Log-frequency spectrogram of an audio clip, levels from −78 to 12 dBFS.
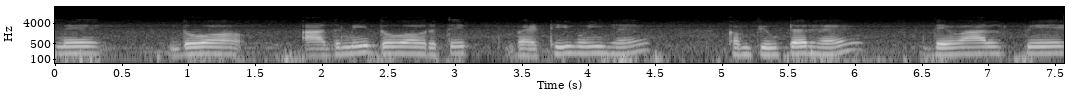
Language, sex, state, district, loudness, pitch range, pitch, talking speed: Hindi, female, Uttar Pradesh, Muzaffarnagar, -17 LUFS, 150-185 Hz, 175 Hz, 95 wpm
